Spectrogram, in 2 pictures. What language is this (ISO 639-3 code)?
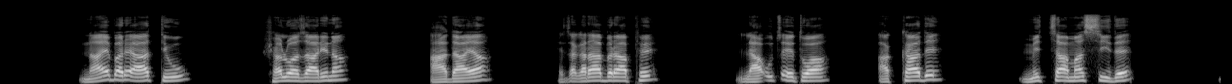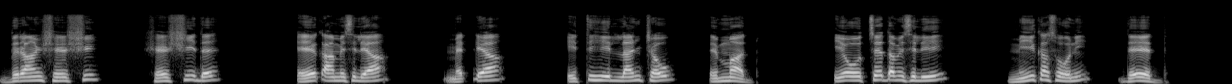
dwr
